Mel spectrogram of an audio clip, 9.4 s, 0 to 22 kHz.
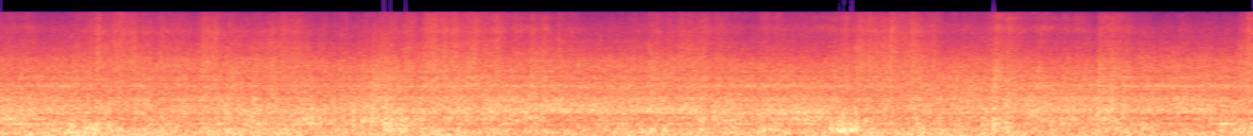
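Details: Bd264 passenger coach built 1979 with worn Görlitz V bogies at speed on uneven track 190 between Hluboká nad Vltavou and Číčenice: loud constant rattling and clattering as the brake rigging bounces.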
